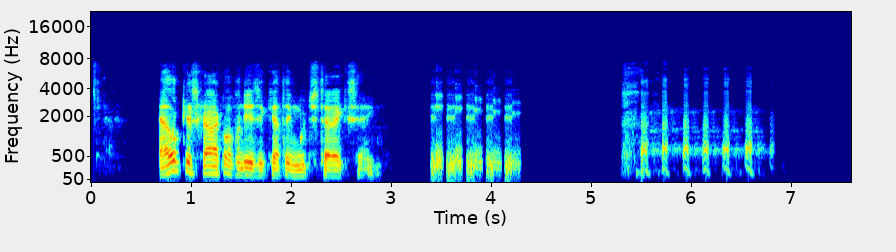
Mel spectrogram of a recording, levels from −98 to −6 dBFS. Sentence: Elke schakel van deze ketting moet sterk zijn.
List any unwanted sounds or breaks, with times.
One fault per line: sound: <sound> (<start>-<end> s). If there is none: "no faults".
sound: laugh (3.4-4.3 s)
sound: laugh (5.3-6.8 s)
